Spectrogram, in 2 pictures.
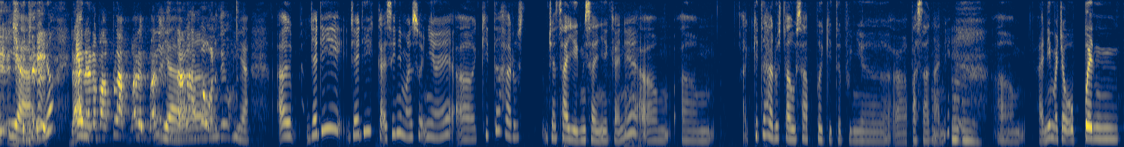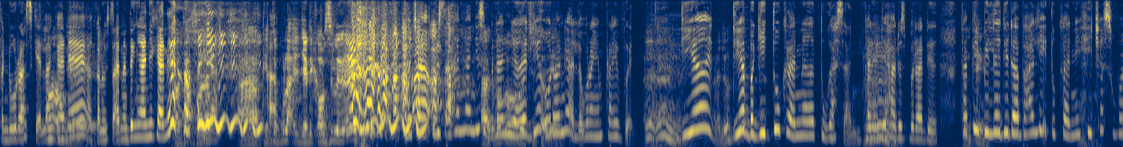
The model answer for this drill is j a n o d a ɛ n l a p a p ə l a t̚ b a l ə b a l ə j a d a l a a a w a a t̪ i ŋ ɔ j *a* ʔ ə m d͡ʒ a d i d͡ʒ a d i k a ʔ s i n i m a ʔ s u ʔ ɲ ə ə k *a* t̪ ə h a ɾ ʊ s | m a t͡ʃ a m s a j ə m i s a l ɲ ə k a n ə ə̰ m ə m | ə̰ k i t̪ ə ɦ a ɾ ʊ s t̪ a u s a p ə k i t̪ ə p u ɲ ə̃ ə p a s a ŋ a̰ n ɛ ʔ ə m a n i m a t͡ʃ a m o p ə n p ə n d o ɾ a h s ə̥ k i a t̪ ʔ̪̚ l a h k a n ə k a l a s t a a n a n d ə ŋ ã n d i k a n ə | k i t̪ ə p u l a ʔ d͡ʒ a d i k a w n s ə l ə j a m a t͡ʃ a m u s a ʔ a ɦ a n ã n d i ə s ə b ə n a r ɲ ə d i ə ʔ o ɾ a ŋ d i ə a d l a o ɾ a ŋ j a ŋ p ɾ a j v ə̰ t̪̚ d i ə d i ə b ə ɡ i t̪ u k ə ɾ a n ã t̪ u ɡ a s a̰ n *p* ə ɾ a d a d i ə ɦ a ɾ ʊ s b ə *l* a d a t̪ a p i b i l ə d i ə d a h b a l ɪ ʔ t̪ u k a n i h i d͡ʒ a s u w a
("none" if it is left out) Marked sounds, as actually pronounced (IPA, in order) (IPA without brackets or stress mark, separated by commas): a, i, k, ɾ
